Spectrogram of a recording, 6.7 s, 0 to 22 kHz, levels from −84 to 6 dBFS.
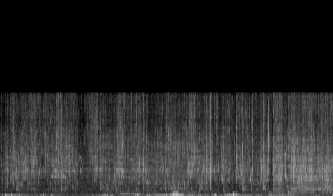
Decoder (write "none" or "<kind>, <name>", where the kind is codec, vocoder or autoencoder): none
